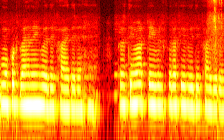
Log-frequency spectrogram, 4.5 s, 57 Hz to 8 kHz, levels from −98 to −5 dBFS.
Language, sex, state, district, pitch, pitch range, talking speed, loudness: Hindi, female, Goa, North and South Goa, 190 Hz, 180-195 Hz, 215 wpm, -14 LUFS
